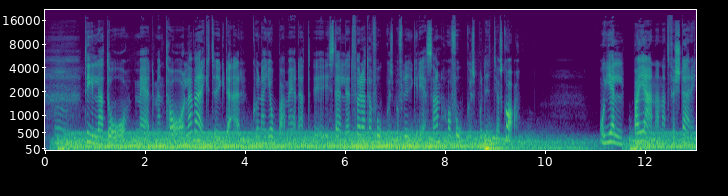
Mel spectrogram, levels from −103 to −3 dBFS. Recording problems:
low rumble; loud; throughout; 2 dB below the speech

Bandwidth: 18.5 kHz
